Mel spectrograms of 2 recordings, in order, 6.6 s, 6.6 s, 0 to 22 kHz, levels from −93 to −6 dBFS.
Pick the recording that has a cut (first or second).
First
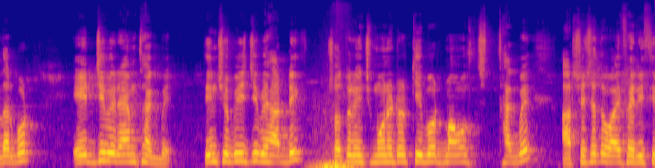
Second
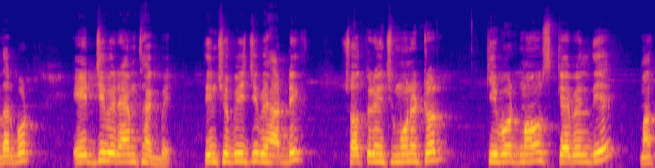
first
